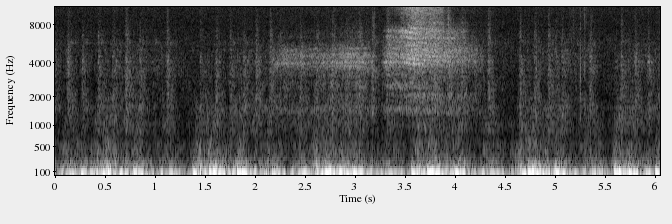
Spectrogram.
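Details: 2002 Vauxhall Corsa C 1.0 idling: low lumpy idle with uneven thump about once a second; misfire codes P0300, P0301, P0302 appeared after oil change; plugs and coil pack replaced; ECU suspected, unconfirmed.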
